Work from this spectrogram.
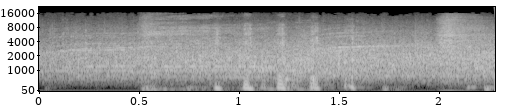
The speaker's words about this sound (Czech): Já jsem hledal potlesk na ten. a potlesk je ten, ten žlutý, jestli si ho chci zmáčknout.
